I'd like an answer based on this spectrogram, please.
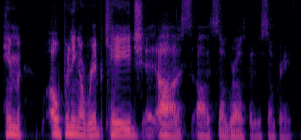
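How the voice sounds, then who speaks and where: In a dry, studio-quality recording, a man with a mid-range voice and lively intonation speaks at a moderate pace. He hosts a casual discussion of a radio drama episode, hesitating as he gropes for words.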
